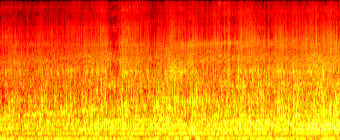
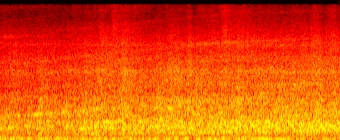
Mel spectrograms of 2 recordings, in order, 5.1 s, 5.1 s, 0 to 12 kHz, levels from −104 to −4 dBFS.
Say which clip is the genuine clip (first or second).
second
